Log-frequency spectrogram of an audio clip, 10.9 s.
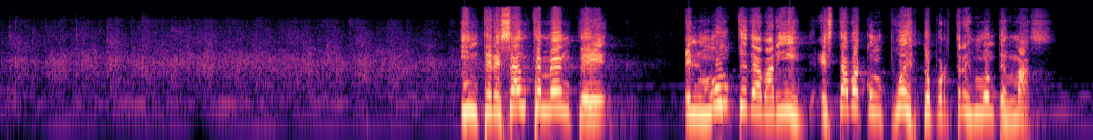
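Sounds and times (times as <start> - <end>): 
audience applause: 0.0 - 5.2
speech: 4.7 - 6.2, 6.8 - 10.5.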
